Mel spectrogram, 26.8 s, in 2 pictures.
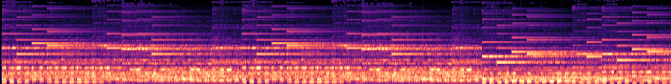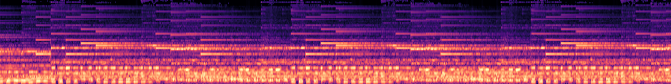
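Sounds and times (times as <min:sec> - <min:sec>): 
background music: 0:00.0 - 0:26.8.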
